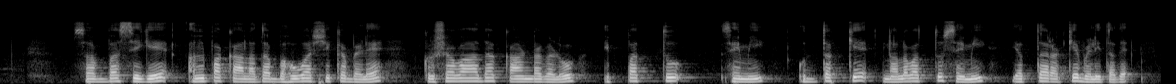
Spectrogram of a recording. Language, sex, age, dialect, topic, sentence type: Kannada, male, 18-24, Mysore Kannada, agriculture, statement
